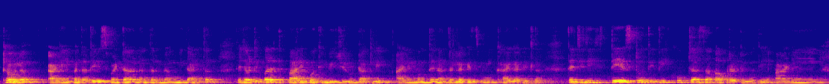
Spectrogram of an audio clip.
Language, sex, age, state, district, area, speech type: Marathi, female, 45-60, Maharashtra, Yavatmal, urban, spontaneous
